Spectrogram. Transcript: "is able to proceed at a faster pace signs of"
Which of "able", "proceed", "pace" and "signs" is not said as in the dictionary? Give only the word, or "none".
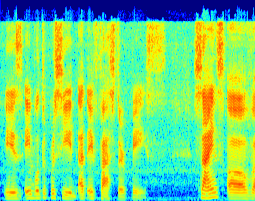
signs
